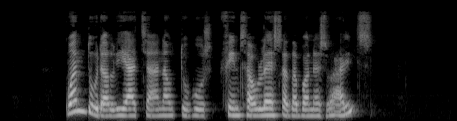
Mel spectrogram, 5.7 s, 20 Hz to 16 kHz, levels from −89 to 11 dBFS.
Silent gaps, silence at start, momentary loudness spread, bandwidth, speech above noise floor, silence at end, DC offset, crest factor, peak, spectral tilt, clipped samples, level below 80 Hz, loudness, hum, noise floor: none; 0.85 s; 9 LU; 11.5 kHz; 58 dB; 1.1 s; under 0.1%; 20 dB; -6 dBFS; -5.5 dB/octave; under 0.1%; -80 dBFS; -25 LUFS; none; -82 dBFS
